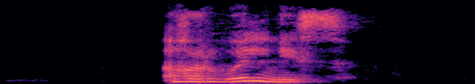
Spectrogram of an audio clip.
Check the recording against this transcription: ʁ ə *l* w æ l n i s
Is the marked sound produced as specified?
no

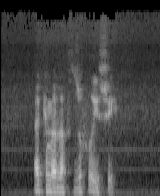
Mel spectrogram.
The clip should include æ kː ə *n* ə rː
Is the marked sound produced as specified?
no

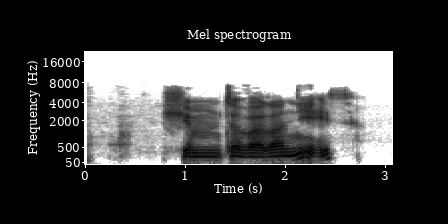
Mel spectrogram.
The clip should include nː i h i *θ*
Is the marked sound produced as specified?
yes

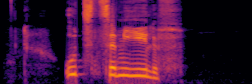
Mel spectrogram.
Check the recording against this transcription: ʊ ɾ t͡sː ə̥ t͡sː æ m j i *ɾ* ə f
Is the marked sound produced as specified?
no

